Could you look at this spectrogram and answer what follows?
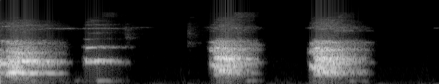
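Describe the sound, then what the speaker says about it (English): A puppy barks in short sharp yips, two quick ones followed by a pause and then two more, close and loud with silence between them. "I'm sorry if you guys hear my puppy barking."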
